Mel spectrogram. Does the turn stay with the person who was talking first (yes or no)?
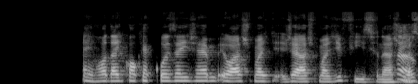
no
